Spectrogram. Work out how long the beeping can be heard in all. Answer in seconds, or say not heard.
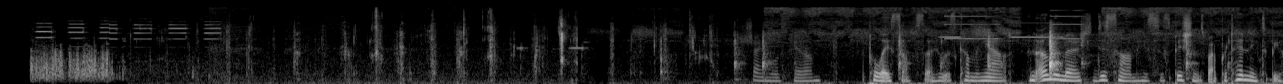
4 s.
